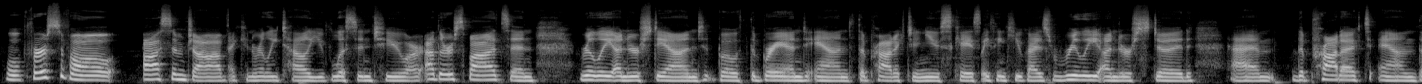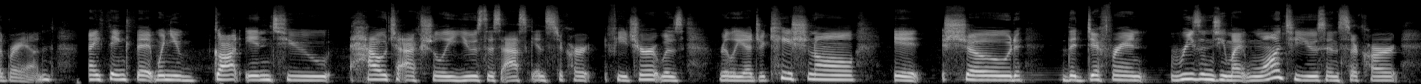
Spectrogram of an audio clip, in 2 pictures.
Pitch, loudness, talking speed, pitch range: 190 Hz, -18 LUFS, 150 wpm, 180-210 Hz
